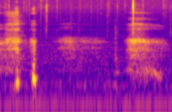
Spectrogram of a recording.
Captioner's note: laughing softly, before giving a faint sigh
